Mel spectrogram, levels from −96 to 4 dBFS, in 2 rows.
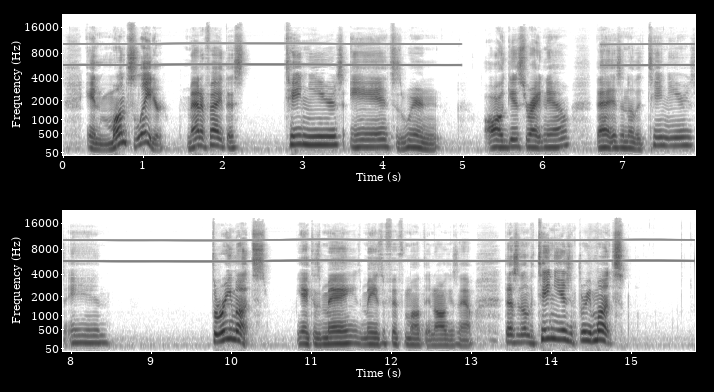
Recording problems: high-pitched whine; noticeable; until 5 s and from 6.5 s on; 6 kHz, 15 dB below the speech

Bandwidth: 18 kHz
